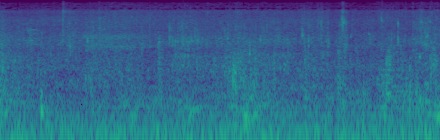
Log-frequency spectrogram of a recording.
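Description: Steady low rumble of a fishing boat's engine running at idle, with wind buffeting the microphone.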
